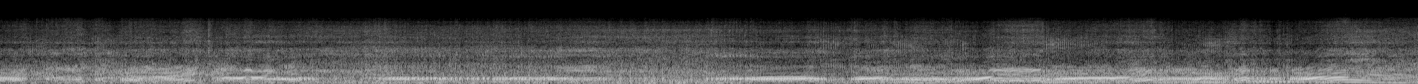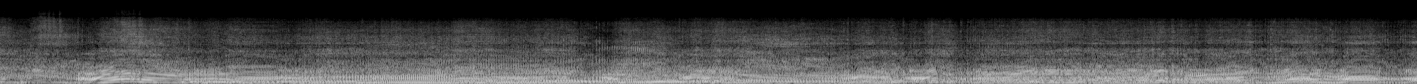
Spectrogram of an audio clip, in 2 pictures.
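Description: Husqvarna enduro dirt bike engine revving hard and easing off over and over on a rough, steep trail, its pitch rising and falling every second or two.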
